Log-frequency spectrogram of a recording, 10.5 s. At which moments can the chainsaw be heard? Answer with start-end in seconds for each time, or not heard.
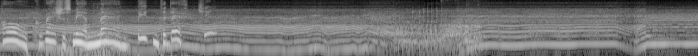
0.0-10.4.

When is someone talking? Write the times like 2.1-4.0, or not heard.
0.0-3.2.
